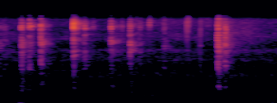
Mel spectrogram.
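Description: Faint keystrokes on a computer keyboard: a quick run of taps, then a few spaced ones, as a word is typed and entered.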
